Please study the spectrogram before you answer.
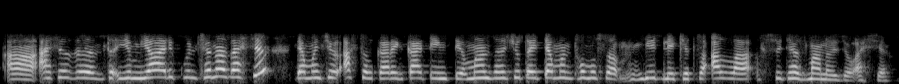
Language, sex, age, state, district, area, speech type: Kashmiri, female, 30-45, Jammu and Kashmir, Ganderbal, rural, conversation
